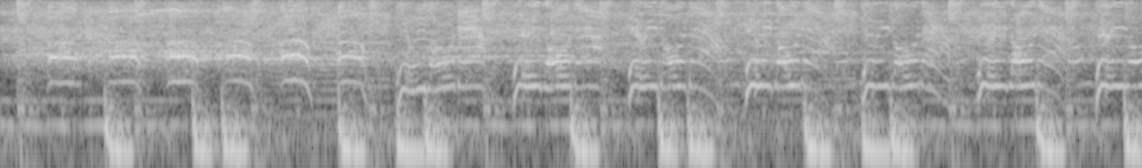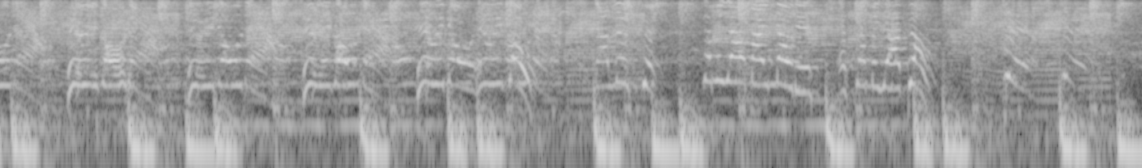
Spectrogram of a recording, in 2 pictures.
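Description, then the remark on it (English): A crowd at Bahama Bay in Philadelphia yells and whoops loudly and continuously, making noise on an MC's count of three, over a pounding, steady bass beat, the cheering rising and falling in waves throughout. “the count of three, I want everybody in the place to be to make some noise if you're down with me.”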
